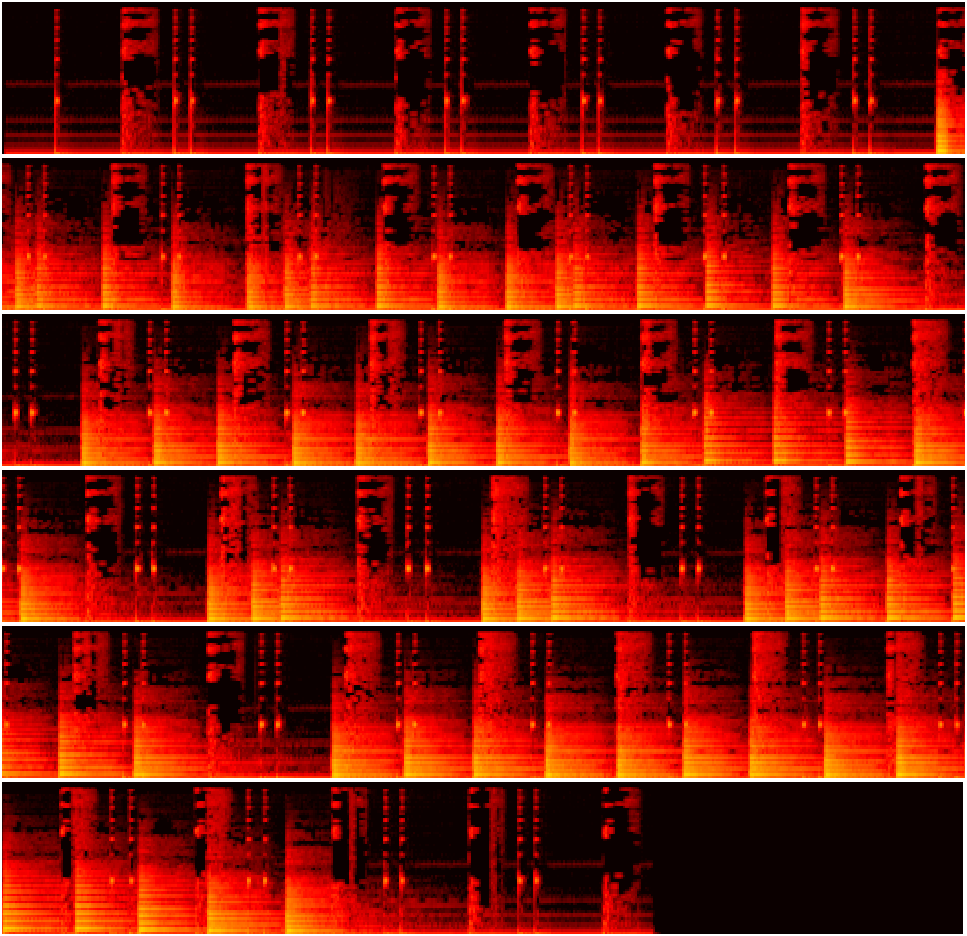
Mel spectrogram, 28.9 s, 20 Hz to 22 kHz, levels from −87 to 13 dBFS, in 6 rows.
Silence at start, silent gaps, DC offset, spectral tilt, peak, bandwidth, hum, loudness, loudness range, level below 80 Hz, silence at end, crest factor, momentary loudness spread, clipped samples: 0.05 s; none; under 0.1%; -6 dB/octave; -8 dBFS; 18 kHz; none; -29 LUFS; 8 LU; -42 dBFS; 1.55 s; 20 dB; 15 LU; under 0.1%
